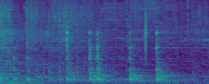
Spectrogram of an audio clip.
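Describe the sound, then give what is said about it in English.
Fireworks at a firework display recorded on a phone: a steady crackle and fizz punctuated by four or five soft, muffled bangs in an irregular rhythm, thin and fairly quiet, with no voices. “It's from a firework display the other day.”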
